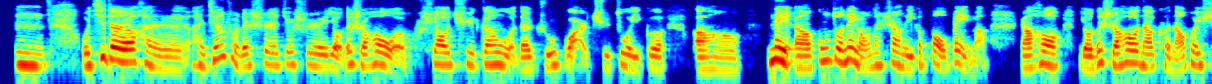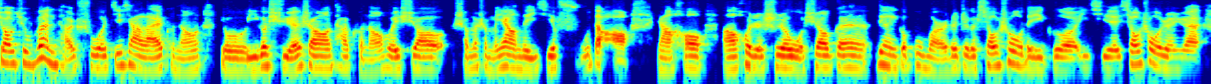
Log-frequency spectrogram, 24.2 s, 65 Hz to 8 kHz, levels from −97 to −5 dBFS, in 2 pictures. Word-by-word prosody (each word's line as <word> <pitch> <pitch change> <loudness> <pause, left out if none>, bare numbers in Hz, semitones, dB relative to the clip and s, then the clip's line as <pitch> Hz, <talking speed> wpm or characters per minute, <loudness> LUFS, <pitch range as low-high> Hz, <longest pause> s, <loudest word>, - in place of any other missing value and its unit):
嗯， 195 -3 -1 0.4
我 185 - 0
记 250 +11 +2
得 245 -4 +9
很 160 -9 -4
很 190 -3 -6
清 270 - 0
楚 285 -11 -4
的 175 +1 +1
是， 190 0 -6
就 205 +1 -7
是 190 -4 -4
有 175 - +1
的 - - -1
时 195 -4 0
候 200 +1 +2
我 265 +10 -1
需 220 - -7
要 195 -1 +4
去 200 0 -8
跟 200 +2 0
我 180 - -2
的 150 -1 0
主 175 +4 -5
管 195 - +1
儿 - - -5
去 170 - -8
做 175 0 -2
一 155 - -3
个， 160 -1 -1 0.3
呃， 150 -2 -1 0.2
内 245 -1 +8
呃， 165 -3 +3
工 245 +10 -3
作 250 -2 +5
内 260 +3 +4
容 160 -7 -1
的 195 +1 -5
上 200 +1 -1
的 170 - -3
一 - - 0
个 200 - -3
报 195 -5 +1
备 - - -2
嘛。 - - -8 0.3
然 165 0 +3
后 190 0 +2 0.2
有 165 - +4
的 220 - +1
时 200 -4 +3
候 220 +3 +3
呢， 180 -4 +1
可 180 -1 -5
能 - - -1
会 195 -4 -2
需 195 +4 -2
要 210 -1 +4
去 215 +1 -4
问 245 +3 +3
他 - - -3
说， 170 -1 -2
接 185 +3 -6
下 190 -4 +1
来 150 0 +3
可 170 - -13
能 145 +1 -4 0.2
有 145 -2 -1
一 150 +2 -1
个 180 +1 +4
学 160 -5 +1
生， 165 -3 +2
他 165 -4 -4
可 165 - -10
能 135 +2 -3
会 155 -2 0
需 160 +2 -7
要 155 -2 +3
什 155 - -7
么 165 +2 -5
什 170 - -6
么 145 0 -7
样 170 -2 +3
的 150 - -1
一 145 - -4
些 165 +1 -1
辅 165 - -12
导。 - - +4 0.5
然 - - +1
后 160 -1 +2 0.2
啊， 155 +1 +3
或 185 +4 +2
者 155 -3 0
是 170 +1 +2
我 150 -3 +2
需 180 - -3
要 170 -1 +6
跟 165 -1 0
另 200 -4 0
一 165 - -4
个 - - +2
部 180 +1 -8
门 160 -2 -3
儿 130 +1 -1
的 165 - +1
这 170 +1 -3
个 160 - 0
销 180 +2 +1
售 200 -1 -1
的 - - -3
一 150 -1 -4
个 150 -2 0
一 160 - -10
些 155 -1 -3
销 200 +6 0
售 220 -2 -1
人 155 -3 -3
员， 145 -2 0
175 Hz, 290 characters per minute, -22 LUFS, 155-200 Hz, 0.5 s, 得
